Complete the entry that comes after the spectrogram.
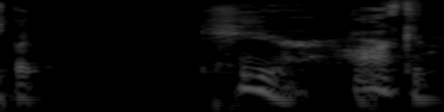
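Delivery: hushed, breathy call to hear and listen; hushed plea. Acted. Preacher voicing God to his people, whispered plea. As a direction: let it drop to a near whisper.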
